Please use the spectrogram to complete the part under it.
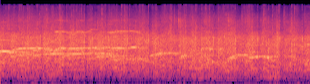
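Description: A large audience applauds in a hall.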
